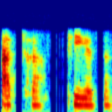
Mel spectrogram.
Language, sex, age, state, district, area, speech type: Bengali, female, 18-30, West Bengal, Nadia, rural, conversation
